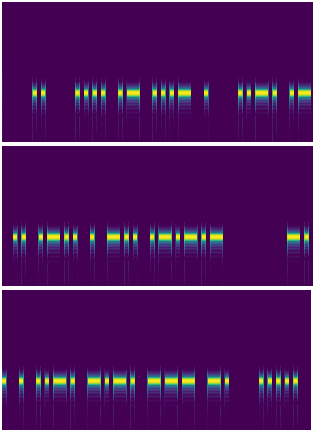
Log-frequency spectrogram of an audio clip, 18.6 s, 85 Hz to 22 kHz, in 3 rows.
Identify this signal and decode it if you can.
Morse code, heard as a keyed tone, about 14 wpm, 600 Hz. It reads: I HAVE FAILED. DEFCON 5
